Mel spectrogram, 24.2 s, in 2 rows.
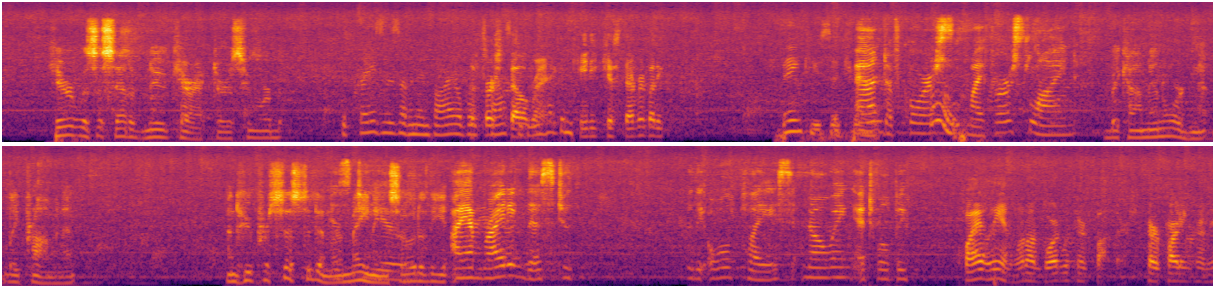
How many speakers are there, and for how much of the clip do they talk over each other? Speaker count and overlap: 5, about 15%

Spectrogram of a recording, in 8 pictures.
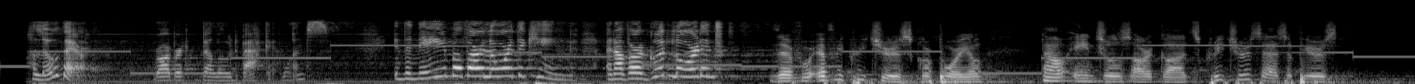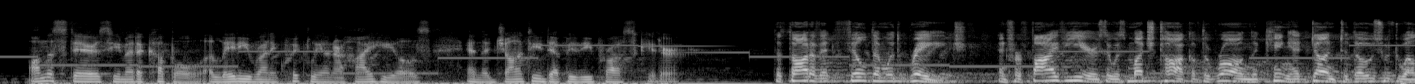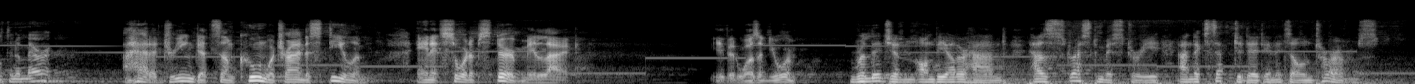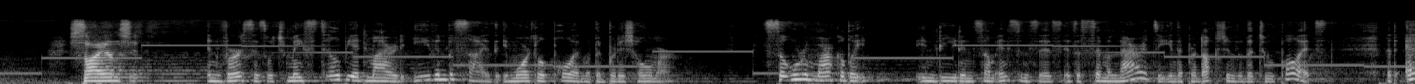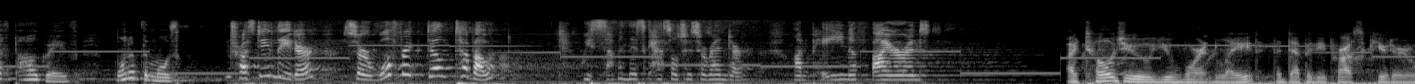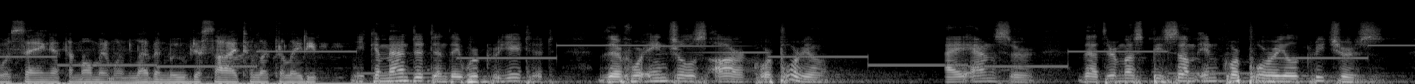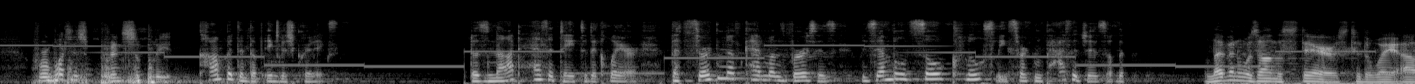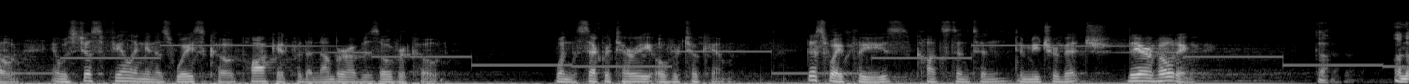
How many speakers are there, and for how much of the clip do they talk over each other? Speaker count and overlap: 7, no overlap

